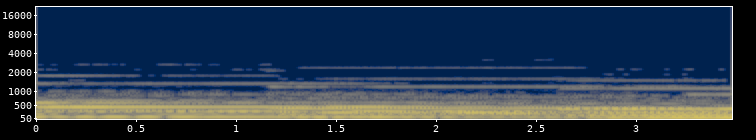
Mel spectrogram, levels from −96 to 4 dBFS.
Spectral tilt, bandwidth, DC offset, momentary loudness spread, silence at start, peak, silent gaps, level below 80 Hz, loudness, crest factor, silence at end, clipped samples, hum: -12.5 dB/octave; 2.5 kHz; under 0.1%; 5 LU; 0 s; -4 dBFS; none; -26 dBFS; -20 LUFS; 14 dB; 0 s; under 0.1%; none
